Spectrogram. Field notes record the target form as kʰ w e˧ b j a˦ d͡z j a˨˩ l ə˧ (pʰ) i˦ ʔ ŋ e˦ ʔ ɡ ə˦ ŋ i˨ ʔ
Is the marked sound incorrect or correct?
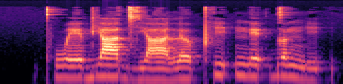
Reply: correct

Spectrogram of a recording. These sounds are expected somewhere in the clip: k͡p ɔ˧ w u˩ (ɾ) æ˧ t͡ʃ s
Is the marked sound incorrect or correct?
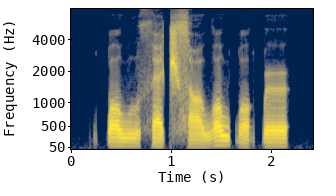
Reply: incorrect: θ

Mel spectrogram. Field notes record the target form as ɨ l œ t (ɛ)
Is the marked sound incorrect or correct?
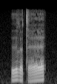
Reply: correct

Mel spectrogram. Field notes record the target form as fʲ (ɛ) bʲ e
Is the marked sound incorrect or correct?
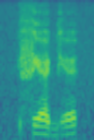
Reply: correct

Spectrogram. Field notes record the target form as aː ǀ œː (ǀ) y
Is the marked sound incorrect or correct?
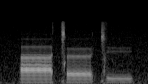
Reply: correct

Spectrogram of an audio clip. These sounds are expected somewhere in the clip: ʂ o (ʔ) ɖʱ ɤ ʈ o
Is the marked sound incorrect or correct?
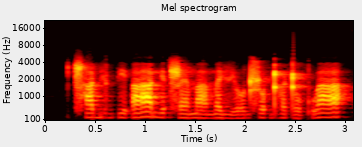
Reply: correct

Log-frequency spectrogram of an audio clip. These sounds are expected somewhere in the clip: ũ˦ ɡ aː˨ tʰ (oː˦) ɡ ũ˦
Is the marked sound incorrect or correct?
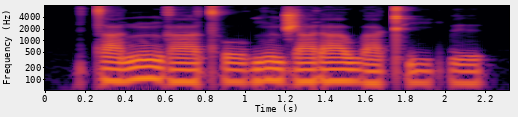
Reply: incorrect: oː˨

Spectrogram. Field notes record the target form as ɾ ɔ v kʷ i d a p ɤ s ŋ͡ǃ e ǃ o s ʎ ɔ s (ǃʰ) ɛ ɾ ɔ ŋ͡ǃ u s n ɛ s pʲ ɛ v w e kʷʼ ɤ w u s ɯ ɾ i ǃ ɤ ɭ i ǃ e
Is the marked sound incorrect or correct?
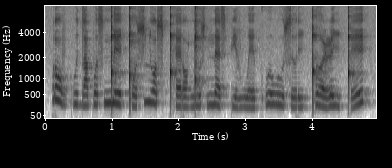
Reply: correct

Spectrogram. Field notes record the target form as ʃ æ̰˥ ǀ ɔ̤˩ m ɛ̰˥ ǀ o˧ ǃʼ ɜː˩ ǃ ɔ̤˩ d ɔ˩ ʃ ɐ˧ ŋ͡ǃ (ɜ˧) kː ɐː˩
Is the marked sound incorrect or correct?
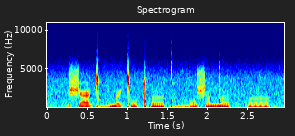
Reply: correct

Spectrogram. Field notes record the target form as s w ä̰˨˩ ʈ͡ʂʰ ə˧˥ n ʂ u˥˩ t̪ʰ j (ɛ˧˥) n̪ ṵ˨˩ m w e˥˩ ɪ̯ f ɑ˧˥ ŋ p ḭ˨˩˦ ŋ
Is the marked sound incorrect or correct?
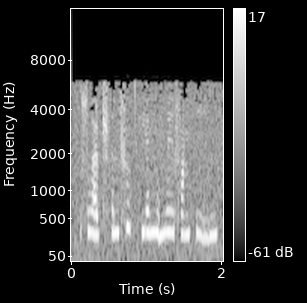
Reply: correct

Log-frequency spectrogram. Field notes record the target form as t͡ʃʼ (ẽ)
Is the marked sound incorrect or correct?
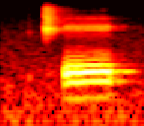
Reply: correct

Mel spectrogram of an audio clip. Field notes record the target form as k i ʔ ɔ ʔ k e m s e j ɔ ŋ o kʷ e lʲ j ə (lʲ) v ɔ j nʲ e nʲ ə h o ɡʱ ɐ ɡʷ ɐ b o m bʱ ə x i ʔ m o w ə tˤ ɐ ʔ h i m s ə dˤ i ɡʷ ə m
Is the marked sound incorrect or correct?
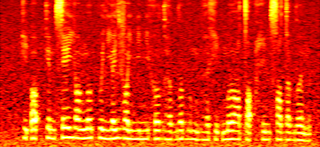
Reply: correct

